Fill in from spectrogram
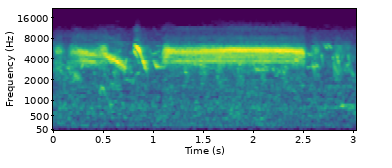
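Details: A weaver at the nest gives a few quick chirps, then a long, steady, high buzzy sizzle lasting over a second before breaking back into short twittering notes.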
